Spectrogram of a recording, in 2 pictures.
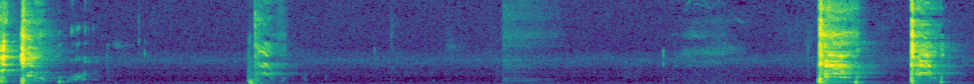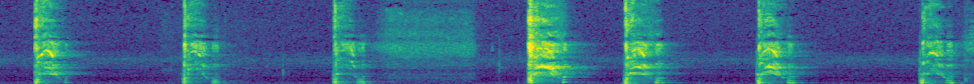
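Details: About twelve sharp, separate coughs bunched closer together in the second half, with faint breathing between them, recorded with a high-fidelity microphone; repeated coughing.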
